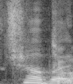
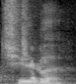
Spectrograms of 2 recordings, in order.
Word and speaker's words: Chuba: I never pronounce his name correctly, and It's Chubba. It's not Chuba.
